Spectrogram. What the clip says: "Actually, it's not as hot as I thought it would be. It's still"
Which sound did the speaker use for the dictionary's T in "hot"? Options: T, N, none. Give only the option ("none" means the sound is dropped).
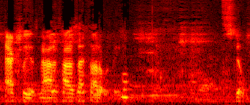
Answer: none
